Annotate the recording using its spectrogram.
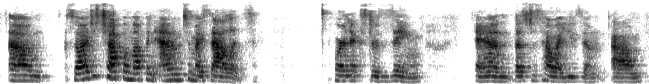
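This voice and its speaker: A woman talks her way through a home kitchen demonstration in a loose, chatty manner, full of ums and small restarts. Her voice sits at an ordinary middle pitch. The sound is roomy and slightly muffled, as if picked up from a few steps away. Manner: chatty, rambling, frequent ums. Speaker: home cooking vlogger. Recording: echoey room, distant dull mic.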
